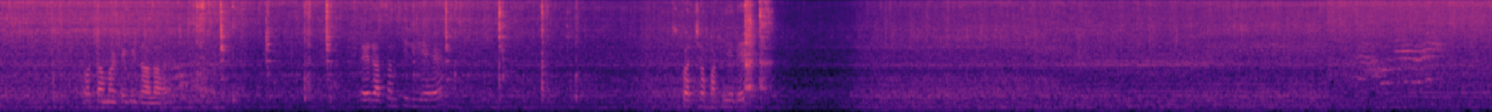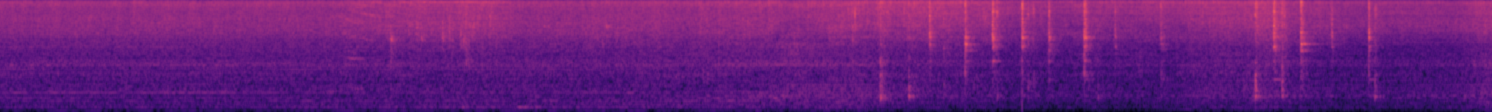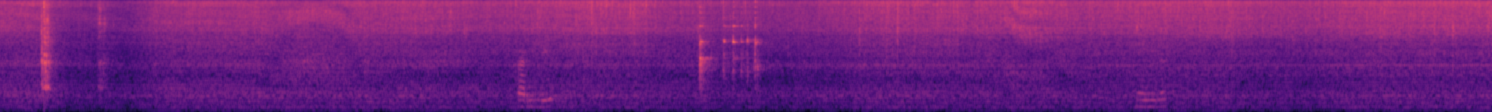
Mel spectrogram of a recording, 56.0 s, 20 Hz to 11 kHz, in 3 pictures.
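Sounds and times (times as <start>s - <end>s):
food sizzling in a pot: 0.0s - 55.9s
spoon clinking and scraping pot: 29.6s - 33.3s, 34.3s - 36.0s, 46.0s - 46.9s.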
